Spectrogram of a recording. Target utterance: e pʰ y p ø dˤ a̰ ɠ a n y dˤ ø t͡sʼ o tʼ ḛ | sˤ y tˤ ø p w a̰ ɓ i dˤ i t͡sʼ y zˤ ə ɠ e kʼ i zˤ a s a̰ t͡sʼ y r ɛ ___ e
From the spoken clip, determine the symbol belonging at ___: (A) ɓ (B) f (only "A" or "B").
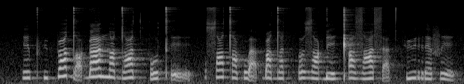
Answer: B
